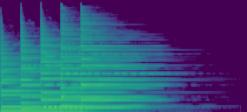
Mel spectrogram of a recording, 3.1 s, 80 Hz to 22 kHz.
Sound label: C sharp Major 7th Suspended 2nd, C sharp; C#M7sus2 Chord {9 11 10 8 X 8} arpeggiated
